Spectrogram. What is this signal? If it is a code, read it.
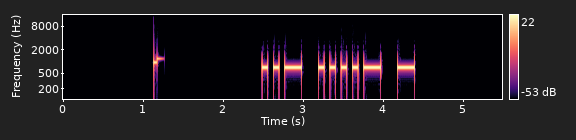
Morse code, heard as a keyed tone, about 17 wpm, 700 Hz. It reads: U4T
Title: All Cut Numbers - 3-Digit 17wpm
